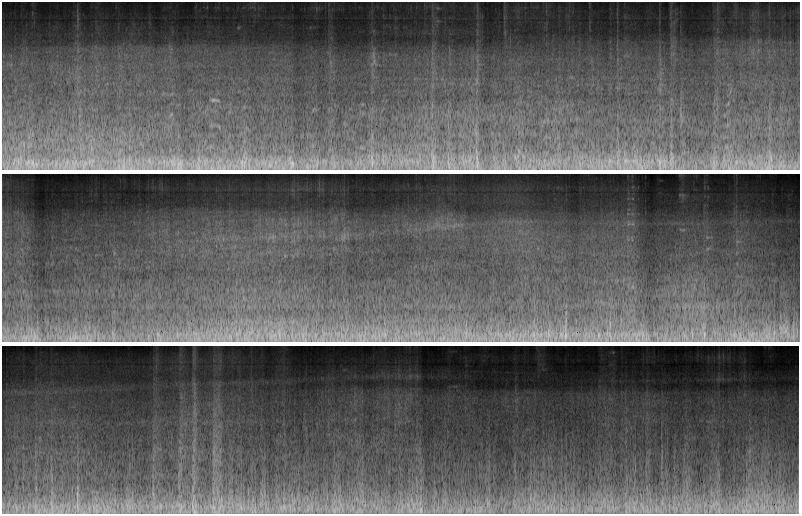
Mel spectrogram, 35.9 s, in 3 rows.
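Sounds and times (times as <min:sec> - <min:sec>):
train wheels rumbling on rails: 0:00.0 - 0:35.9.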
